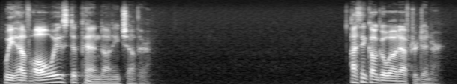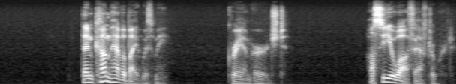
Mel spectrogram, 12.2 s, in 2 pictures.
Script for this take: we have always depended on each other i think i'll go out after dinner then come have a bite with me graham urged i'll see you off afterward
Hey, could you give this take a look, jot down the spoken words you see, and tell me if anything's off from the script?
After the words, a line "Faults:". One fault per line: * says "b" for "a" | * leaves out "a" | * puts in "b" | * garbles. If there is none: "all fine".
we have always depend on each other i think i'll go out after dinner then come have a bite with me graham urged i'll see you off afterward
Faults:
* says "depend" for "depended"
